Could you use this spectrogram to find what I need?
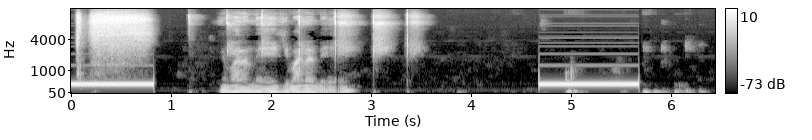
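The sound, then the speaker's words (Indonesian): Telephone ringing tone during a call: two long, steady, mid-pitched beeps, one at the start and one later, with people talking between them. “Oh, udah ringing. Oke. Mudah-mudahan tapi masih calling ya.”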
